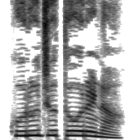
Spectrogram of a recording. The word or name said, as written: ಕುರುಜುತೋರಣ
